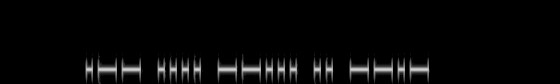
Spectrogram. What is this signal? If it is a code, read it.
Morse code, heard as a keyed tone, about 20 wpm, 700 Hz. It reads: WH7IQ
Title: USA Call Signs - 5 Characters - Repeated 3x - 20wpm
